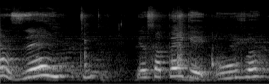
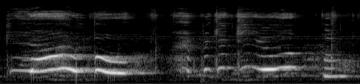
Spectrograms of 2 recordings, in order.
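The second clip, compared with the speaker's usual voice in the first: much higher, louder wail; 13 semitones higher, 9 dB louder, slower than usual. Real, not acted. Kid drew okra and wails to her mother, high loud. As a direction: wail in mock despair.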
